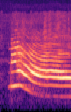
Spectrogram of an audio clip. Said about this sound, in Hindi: ये बुलबुल बिल्ली।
